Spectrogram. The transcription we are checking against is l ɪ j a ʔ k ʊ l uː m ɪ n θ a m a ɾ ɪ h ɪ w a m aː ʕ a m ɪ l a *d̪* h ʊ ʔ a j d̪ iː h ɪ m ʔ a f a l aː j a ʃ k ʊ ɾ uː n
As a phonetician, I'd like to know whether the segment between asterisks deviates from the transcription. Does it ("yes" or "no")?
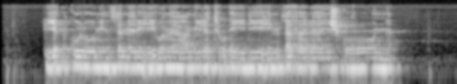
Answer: yes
